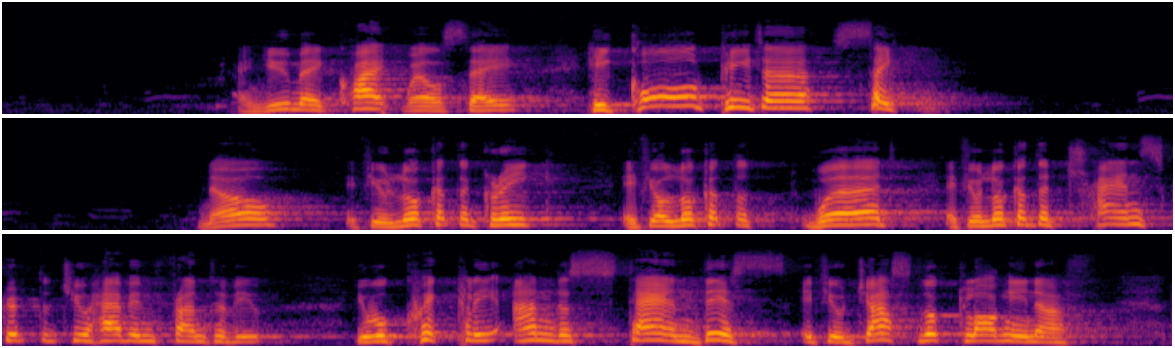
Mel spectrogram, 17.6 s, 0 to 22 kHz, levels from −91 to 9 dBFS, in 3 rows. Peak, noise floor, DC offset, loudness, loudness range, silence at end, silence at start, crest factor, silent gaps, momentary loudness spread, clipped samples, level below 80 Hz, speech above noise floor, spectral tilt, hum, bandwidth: -2 dBFS; -80 dBFS; under 0.1%; -20 LUFS; 5 LU; 0.45 s; 1.2 s; 20 dB; none; 10 LU; under 0.1%; -70 dBFS; 61 dB; -7 dB/octave; none; 9.8 kHz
